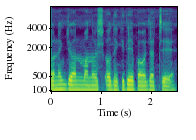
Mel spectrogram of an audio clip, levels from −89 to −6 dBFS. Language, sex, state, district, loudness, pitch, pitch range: Bengali, male, Assam, Hailakandi, -16 LUFS, 115 Hz, 110-115 Hz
